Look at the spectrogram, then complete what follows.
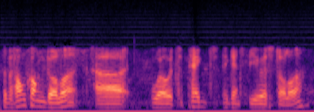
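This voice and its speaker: A man speaking as an expert economist in a phone interview, giving measured, hesitant, technical market analysis. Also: fairly low pitch. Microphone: telephone. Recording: dull band-limited phone line.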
